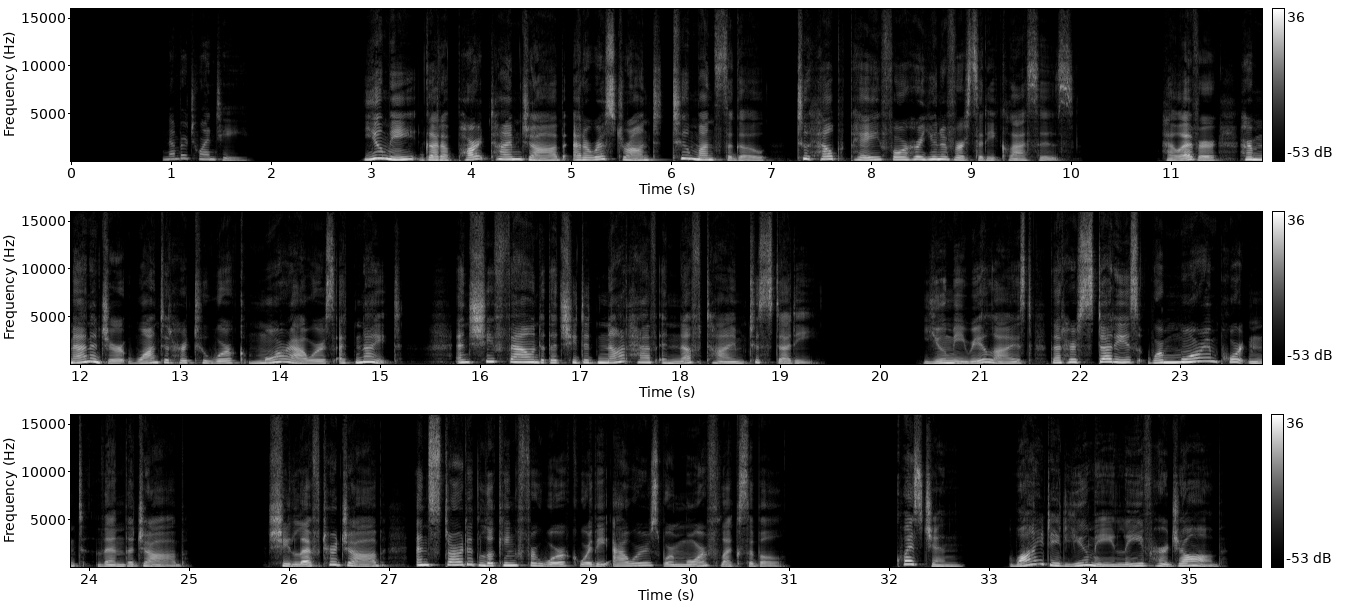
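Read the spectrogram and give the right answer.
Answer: She did not have enough time to study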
